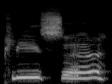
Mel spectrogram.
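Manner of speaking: very high, squeaky plea; hammed-up pitiful peasant; mock shocked begging. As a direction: beg again in disbelief.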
